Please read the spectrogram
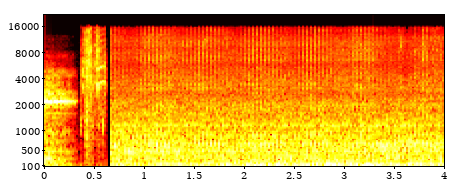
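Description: A short sharp burst about half a second in, then a steady low hum with a faint hiss, unchanging and machine-like.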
